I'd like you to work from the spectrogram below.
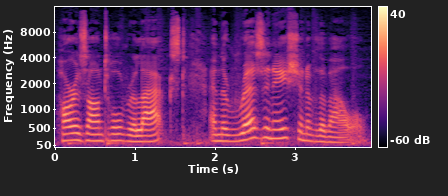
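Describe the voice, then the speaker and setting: Coach, mid-pitched voice, precise teaching delivery with slowly demonstrated vowels. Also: animated, faint music behind. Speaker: dialect coach. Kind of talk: instructional coaching with demonstrated sounds.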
